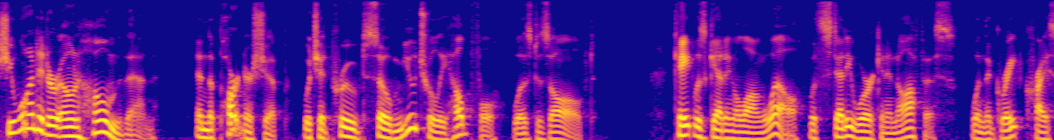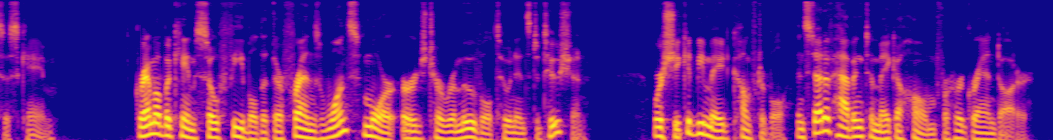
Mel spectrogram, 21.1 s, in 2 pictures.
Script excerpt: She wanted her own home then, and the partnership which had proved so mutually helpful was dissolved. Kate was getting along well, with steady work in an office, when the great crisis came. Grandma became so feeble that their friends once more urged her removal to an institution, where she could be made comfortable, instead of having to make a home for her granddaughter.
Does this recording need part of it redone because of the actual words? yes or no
no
